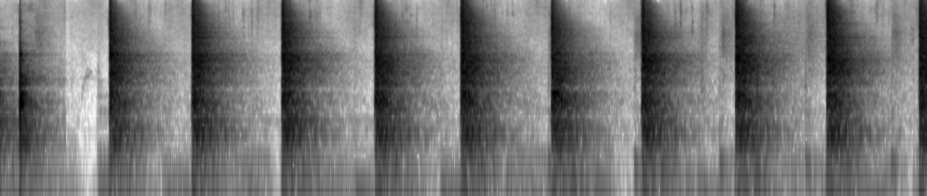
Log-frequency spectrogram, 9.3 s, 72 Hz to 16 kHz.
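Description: A heavy hammer striking the steering knuckle of a 2011 Ford F-150 at the outer tie rod end housing: about ten blows at an even pace of roughly one a second, each ringing briefly. The blows are meant to knock the outer tie rod end's stud loose from the knuckle.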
